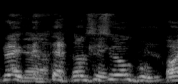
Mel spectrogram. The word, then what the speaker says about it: Osisiogu: Osisiogu. All right, so I'm corrected now. It's Osisiogu.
